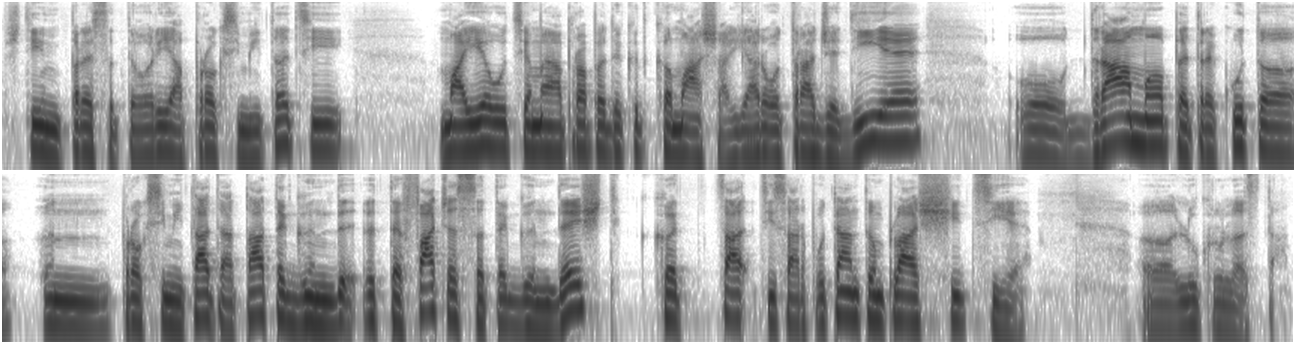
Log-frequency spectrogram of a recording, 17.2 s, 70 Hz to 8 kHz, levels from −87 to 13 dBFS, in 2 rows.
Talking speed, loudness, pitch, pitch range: 130 wpm, -14 LUFS, 120 Hz, 110-130 Hz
